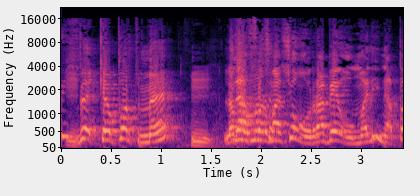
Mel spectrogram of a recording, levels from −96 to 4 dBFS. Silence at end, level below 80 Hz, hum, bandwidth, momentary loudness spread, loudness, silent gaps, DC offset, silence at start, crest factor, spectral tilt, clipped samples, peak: 0 s; -58 dBFS; none; 16.5 kHz; 7 LU; -22 LUFS; none; under 0.1%; 0 s; 12 dB; -4 dB/octave; under 0.1%; -10 dBFS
